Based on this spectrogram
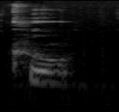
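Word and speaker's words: cú: You would expect coo to be cow, but it's not. Bo is cow with a little accent on it. So it's a long O. Bo is cow. And coo, with an accent on the U, is just C-U, which...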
